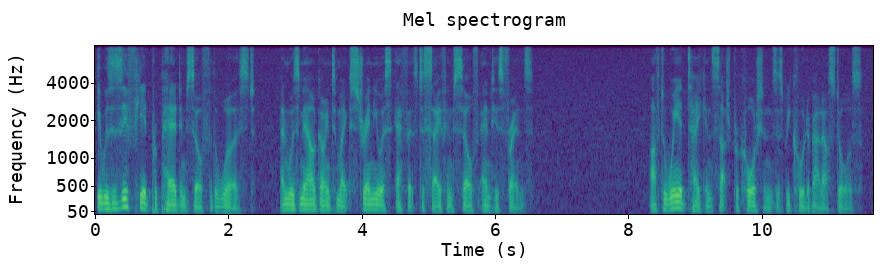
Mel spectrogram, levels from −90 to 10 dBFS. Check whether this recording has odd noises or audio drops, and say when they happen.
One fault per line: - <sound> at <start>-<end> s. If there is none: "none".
none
